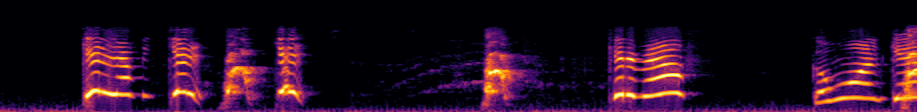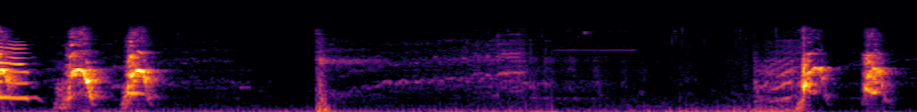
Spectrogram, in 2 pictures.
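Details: Alphie, a puppy chasing a remote control car, gives rapid high yips and barks in quick bursts, some with rising and falling tonal whines, broken by a clatter and a quiet stretch.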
